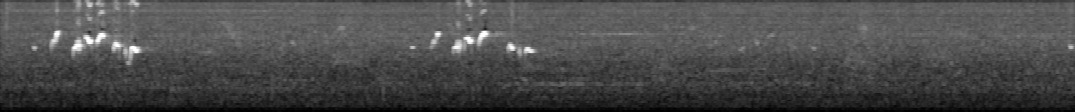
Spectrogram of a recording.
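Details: Red-whiskered bulbul singing in natural surroundings: two short bursts of bright, bubbly whistled notes around one second long, separated by about three seconds of quiet, over a steady faint background hiss.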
